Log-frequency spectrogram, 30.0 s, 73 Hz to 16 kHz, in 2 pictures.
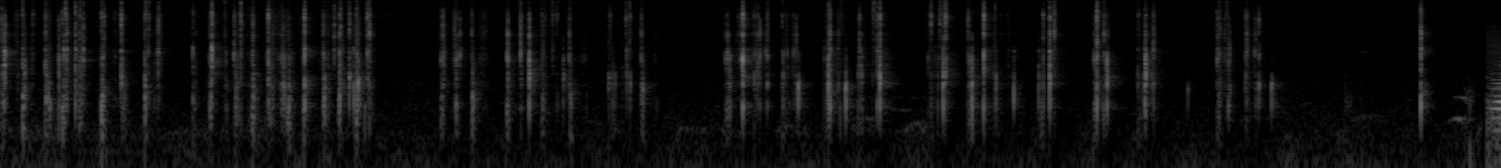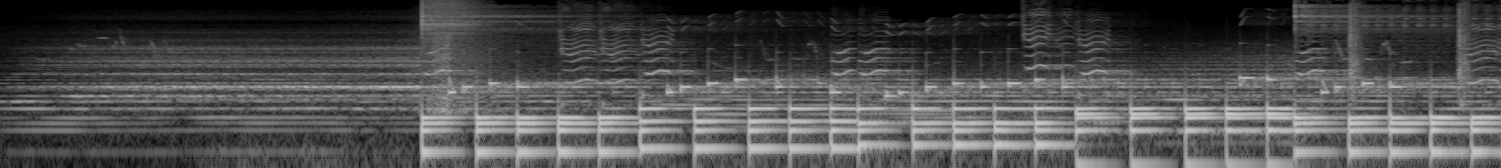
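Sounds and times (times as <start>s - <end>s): paper toy clicking and crinkling: 0.0s - 3.8s, 4.4s - 12.8s.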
